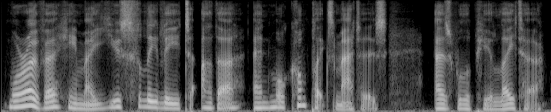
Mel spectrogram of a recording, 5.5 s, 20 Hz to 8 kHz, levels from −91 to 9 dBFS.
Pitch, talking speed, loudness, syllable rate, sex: 140 Hz, 165 wpm, -20 LUFS, 5.3 syllables/s, male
